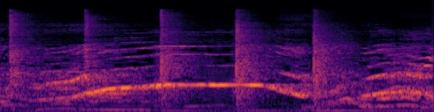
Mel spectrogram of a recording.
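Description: Hands clapping a steady beat, about two and a half claps a second, under a woman's voice singing one long held note that rises and then falls away.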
